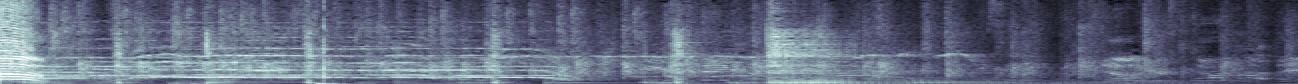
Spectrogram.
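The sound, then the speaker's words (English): A crowd cheers and whoops loudly for several seconds as a woman performer is introduced, with scattered clapping and high shouts over a dense wash of voices, easing off slightly toward the end. “Ladies and gentlemen, give her a warm round of applause.”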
